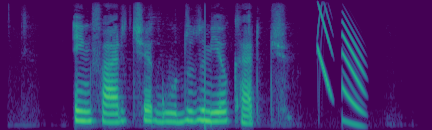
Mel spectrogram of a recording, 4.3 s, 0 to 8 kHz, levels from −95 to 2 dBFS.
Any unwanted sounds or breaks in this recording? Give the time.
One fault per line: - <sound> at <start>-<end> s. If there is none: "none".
- chirp at 3.2-3.7 s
